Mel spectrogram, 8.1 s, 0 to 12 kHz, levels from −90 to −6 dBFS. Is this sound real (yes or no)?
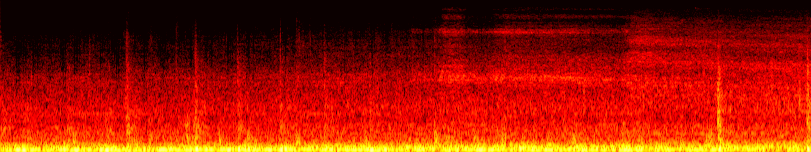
yes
